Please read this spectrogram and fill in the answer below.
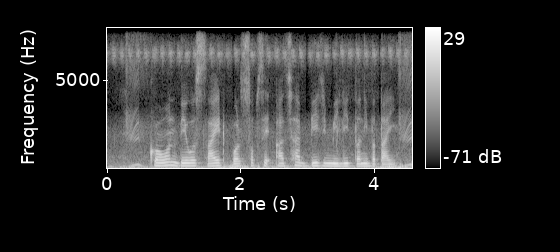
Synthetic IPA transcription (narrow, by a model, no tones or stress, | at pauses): kɔənbjebsaiʈpəɾsəbseətːʃʰabid͡ʒmilit̪ənibət̪ai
